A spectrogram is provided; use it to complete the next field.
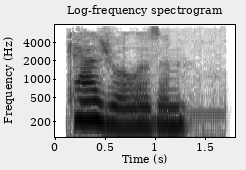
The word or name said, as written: casualism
